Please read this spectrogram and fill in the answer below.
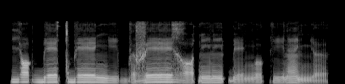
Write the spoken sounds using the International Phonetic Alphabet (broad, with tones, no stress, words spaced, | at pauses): jɔ˧ɡ͡beː˧tbeː˧ ŋi˨ bə˨veː˦ ɣɔ˨ɗĩ˧ɾĩ˧ ɓe˨ŋo˧ki˧ ɾɛ̃˦˨ɲə˨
